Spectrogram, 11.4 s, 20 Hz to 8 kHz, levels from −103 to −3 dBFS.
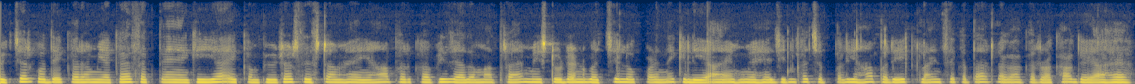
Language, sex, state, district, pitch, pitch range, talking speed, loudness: Hindi, female, Jharkhand, Sahebganj, 240 Hz, 235-250 Hz, 210 wpm, -17 LUFS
